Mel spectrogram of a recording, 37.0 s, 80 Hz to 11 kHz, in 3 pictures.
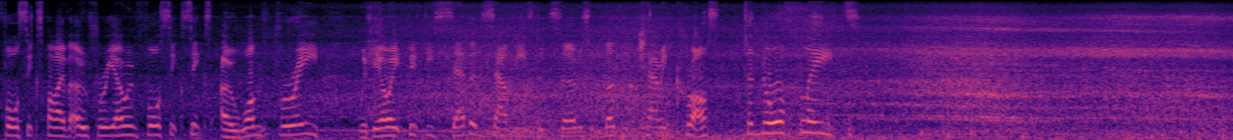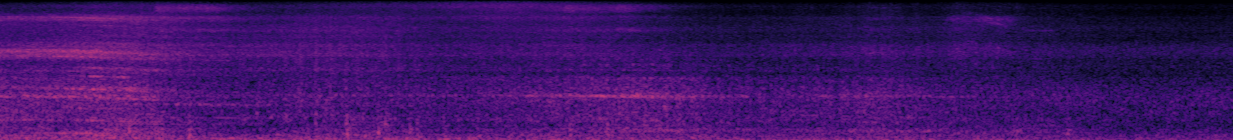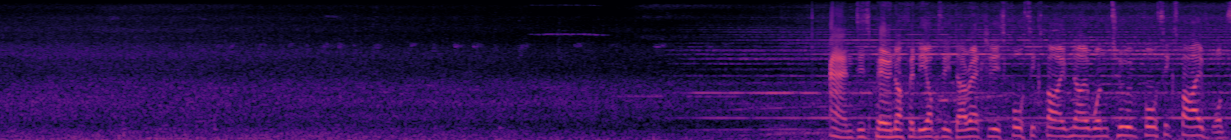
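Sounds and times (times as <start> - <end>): train rail running noise: 0.0 - 36.9
wheel and brake squeal: 9.8 - 14.1, 29.3 - 35.0.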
